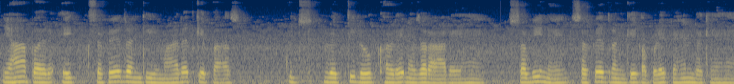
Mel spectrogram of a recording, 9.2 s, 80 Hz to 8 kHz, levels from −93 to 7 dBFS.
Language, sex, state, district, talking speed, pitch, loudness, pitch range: Hindi, male, Bihar, Madhepura, 175 wpm, 155 Hz, -16 LUFS, 140-160 Hz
